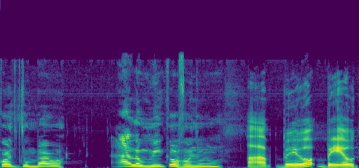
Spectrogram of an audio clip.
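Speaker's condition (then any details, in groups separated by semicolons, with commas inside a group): Cerebral palsy; needs ongoing support, helped daily by sister and Aspace Sevilla association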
